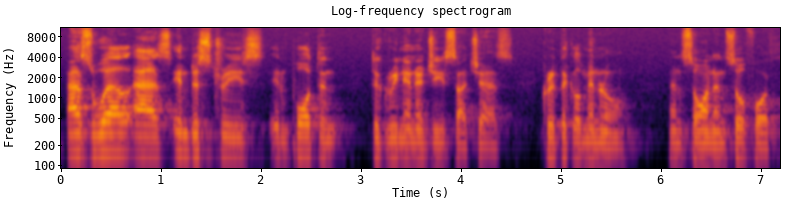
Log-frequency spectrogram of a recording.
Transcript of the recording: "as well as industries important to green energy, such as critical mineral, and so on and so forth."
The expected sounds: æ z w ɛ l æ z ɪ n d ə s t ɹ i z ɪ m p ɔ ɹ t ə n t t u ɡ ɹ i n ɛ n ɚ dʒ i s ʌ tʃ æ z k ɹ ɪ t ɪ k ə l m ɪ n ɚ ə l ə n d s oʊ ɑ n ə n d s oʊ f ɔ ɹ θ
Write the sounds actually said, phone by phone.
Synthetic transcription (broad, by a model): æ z w ɛ l æ z ɪ n d ə s t ɹ i z ɪ m p ɔ ɹ t ə n t t u ɡ ɹ i n ɛ n ɚ dʒ i s ʌ tʃ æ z k ɹ ɪ t ɪ k ə l m ɪ n ɚ ə l ə n d s oʊ ɑ n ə n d s oʊ f ɔ ɹ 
